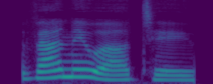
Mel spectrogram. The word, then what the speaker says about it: Vanuatu: Venu. Let me check if I'm saying that right. Hold on. Vanuatu. Pronuniation. Vanuatu.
